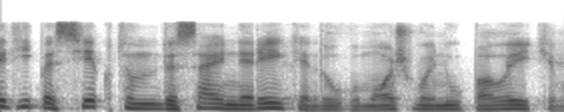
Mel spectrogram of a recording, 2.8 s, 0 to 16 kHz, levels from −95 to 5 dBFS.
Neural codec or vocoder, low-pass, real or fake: codec, 16 kHz, 0.8 kbps, ZipCodec; 7.2 kHz; fake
